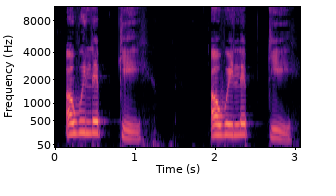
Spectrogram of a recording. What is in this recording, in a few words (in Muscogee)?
"vwelepke", Muscogee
